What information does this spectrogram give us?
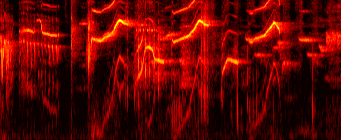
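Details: A brown-eared bulbul pours out continuous song, loud clear whistles sweeping sharply upward in repeated phrases about once a second, mixed with lower slurred notes and buzzy undertones, no pauses.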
